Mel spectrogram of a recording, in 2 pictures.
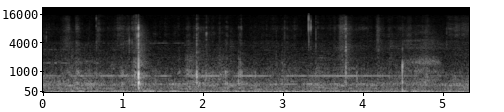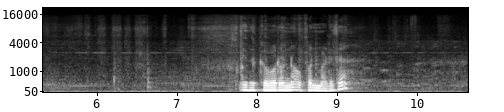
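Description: Cardboard packaging rustles and scrapes as hands open a box.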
